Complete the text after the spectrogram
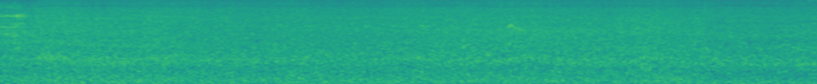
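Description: Waves wash steadily onto a sandy shore.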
